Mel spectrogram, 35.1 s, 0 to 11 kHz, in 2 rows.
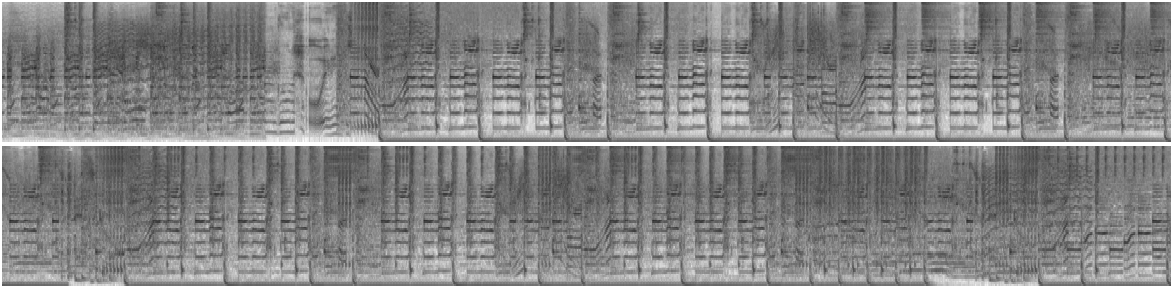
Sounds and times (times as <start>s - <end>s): Music: 0.0s - 35.0s.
